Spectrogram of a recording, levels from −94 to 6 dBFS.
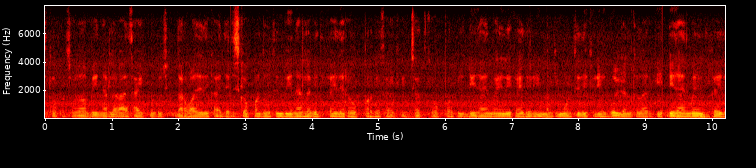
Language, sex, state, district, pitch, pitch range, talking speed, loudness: Hindi, female, Andhra Pradesh, Anantapur, 105 Hz, 100-110 Hz, 165 wpm, -32 LUFS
